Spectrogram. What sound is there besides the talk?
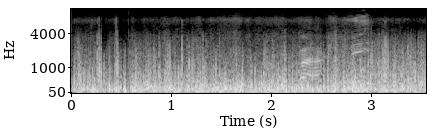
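strong headwind at sea on a motoring sailboat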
